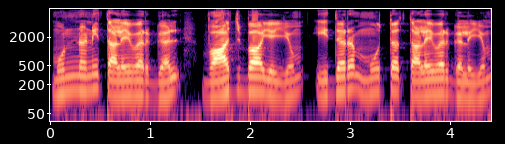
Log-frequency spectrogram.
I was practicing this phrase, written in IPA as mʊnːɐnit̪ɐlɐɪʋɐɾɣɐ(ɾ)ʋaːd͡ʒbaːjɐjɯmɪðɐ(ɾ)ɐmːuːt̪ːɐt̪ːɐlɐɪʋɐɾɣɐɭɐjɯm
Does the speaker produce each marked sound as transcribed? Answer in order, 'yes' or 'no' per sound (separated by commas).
no, yes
